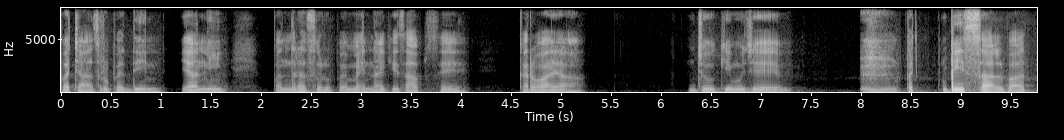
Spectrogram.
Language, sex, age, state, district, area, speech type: Hindi, male, 30-45, Madhya Pradesh, Betul, rural, spontaneous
